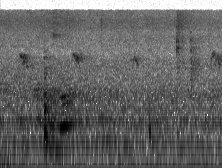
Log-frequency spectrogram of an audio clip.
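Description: Continuous soft buzzing of many honeybees at a hive during queen rearing, steady and faint, with no talking.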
